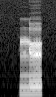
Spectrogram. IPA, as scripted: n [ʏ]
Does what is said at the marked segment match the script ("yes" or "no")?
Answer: yes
